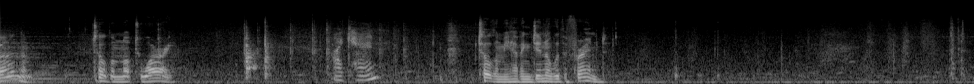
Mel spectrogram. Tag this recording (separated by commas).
Speech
